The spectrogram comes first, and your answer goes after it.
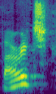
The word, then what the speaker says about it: Burwash: mistress will return to burwash which should be pronounced barrage by train and the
